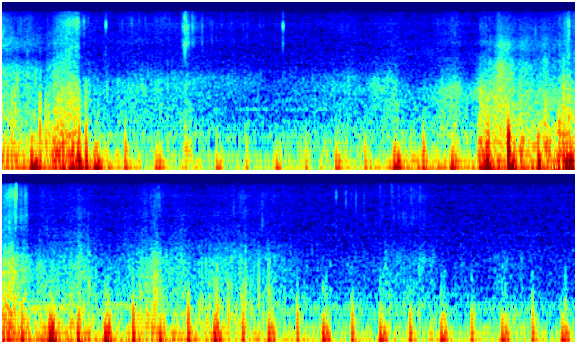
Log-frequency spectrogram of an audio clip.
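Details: Person recording their own heartbeat while blushing: steady, rapid, low thumps, with rubbing and handling noise at the start; a heartbeat.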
